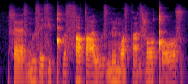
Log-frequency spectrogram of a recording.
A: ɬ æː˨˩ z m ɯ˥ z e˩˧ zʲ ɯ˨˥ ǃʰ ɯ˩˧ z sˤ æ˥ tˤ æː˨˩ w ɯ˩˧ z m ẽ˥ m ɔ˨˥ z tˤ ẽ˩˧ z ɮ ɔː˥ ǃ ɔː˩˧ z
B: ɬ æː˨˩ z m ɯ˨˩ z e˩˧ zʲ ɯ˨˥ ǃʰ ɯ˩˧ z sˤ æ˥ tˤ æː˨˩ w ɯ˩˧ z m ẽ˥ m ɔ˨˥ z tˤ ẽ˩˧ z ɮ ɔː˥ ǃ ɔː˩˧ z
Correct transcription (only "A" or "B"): A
